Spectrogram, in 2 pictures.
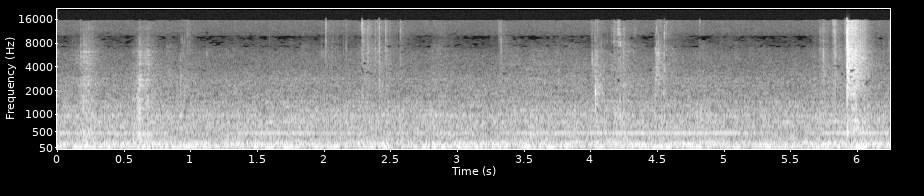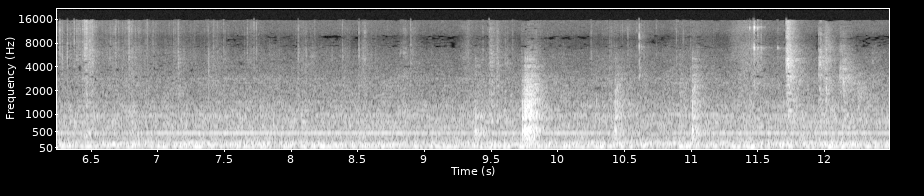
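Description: Quiet eating sounds of an ice cream cone being bitten and eaten: a few sharp short bites and mouth clicks, the loudest about six seconds in, over a steady low room hum.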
